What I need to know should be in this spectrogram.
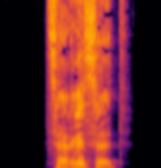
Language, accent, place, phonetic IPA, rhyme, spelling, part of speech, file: German, Germany, Berlin, [t͡sɛɐ̯ˈʁɪsət], -ɪsət, zerrisset, verb, De-zerrisset.ogg
- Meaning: second-person plural subjunctive II of zerreißen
